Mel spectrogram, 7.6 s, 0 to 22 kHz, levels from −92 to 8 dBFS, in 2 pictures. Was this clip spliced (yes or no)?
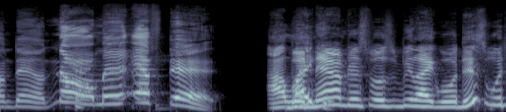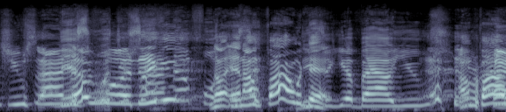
no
